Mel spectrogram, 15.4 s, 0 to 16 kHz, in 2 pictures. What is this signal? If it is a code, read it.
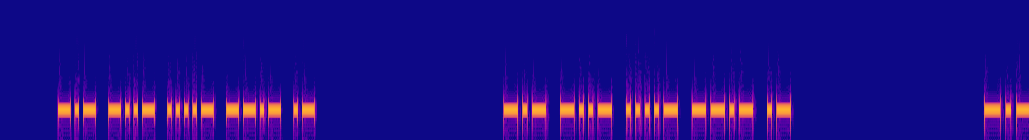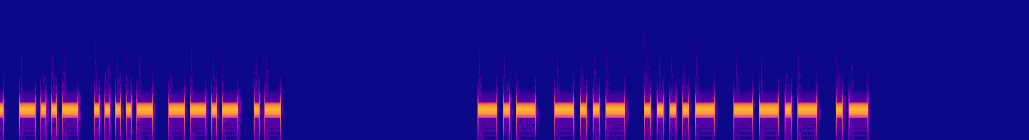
Morse code, heard as a keyed tone, about 32 wpm, 700 Hz. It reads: KX4QA KX4QA KX4QA KX4QA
